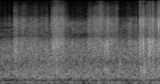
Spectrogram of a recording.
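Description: Footsteps crunching on packed snow, about two steps a second, over a low steady rumble.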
